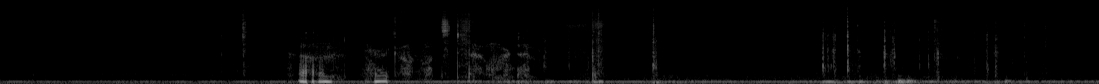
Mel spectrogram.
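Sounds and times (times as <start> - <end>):
speech: 3.0 - 5.6
typing on a computer keyboard: 8.2 - 10.5.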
